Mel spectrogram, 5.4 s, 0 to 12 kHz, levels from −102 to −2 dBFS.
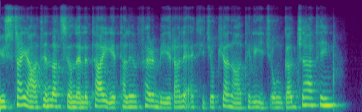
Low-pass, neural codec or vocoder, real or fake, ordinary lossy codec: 7.2 kHz; codec, 16 kHz, 4 kbps, X-Codec, HuBERT features, trained on LibriSpeech; fake; Opus, 24 kbps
